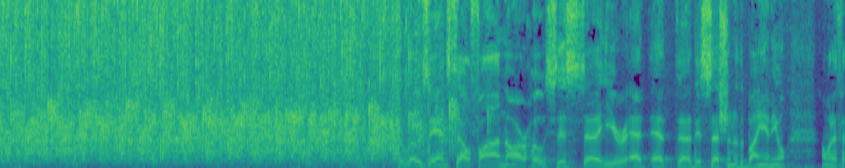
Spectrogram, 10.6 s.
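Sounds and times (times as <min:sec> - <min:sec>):
audience applause: 0:00.0 - 0:06.1
speech: 0:05.0 - 0:10.5.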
